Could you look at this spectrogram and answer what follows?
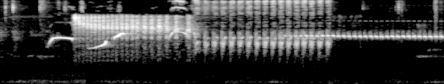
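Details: Common iora lure call to attract birds: two brief upslurred whistles, a harsh buzzy burst, then a long, even, rapidly pulsed trill that continues steadily to the end.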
